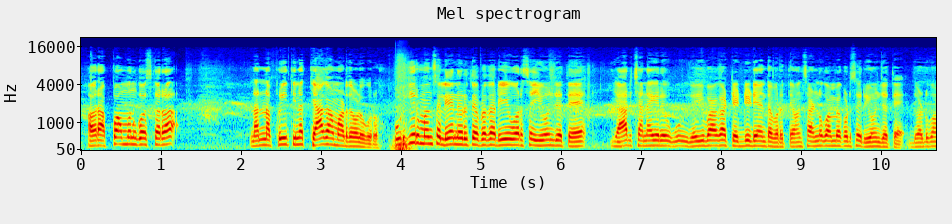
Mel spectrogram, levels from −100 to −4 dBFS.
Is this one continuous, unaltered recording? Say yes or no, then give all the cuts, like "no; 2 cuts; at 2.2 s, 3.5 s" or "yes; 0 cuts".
no; 1 cut; at 3.8 s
